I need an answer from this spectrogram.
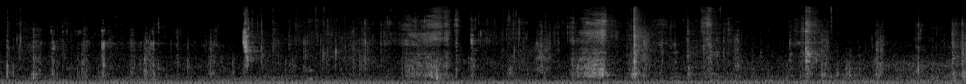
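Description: Close-miked eating: a person biting into and chewing an In-N-Out double cheeseburger with lettuce and tomato. Soft wet chewing is broken by scattered clicks and a few louder crunches, about two and a half, four, six and eight seconds in.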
